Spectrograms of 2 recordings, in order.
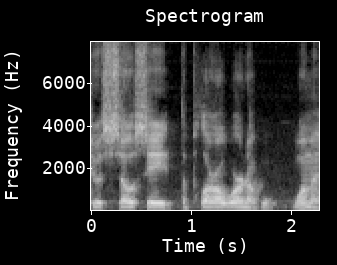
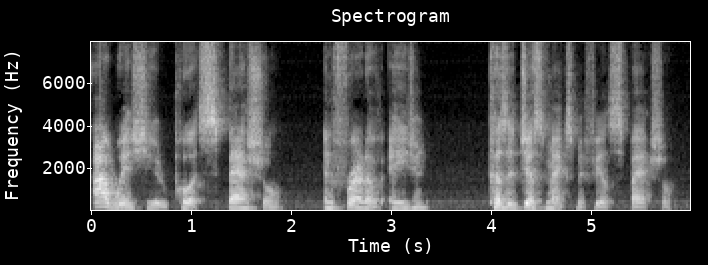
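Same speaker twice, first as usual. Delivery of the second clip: put-on, sassy, high-pitched Southern accent; 7 semitones higher than usual. Retelling a Boondock Saints scene, quoting a woman's reply to an agent, in a Southern accent impersonation. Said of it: "a Southern accent impersonation".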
